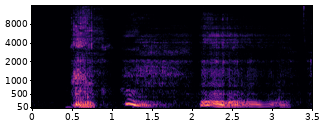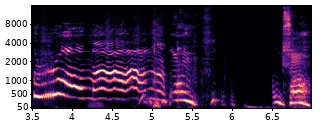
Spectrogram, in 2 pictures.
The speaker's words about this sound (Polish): Co się dzieje? Nic, chrapiesz. Ja nie chrapię.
